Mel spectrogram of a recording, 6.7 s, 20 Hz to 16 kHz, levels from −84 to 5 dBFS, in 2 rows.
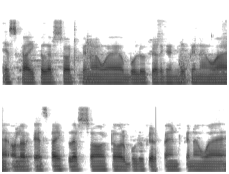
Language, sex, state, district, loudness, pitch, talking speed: Hindi, male, Bihar, Muzaffarpur, -19 LUFS, 100 Hz, 215 wpm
